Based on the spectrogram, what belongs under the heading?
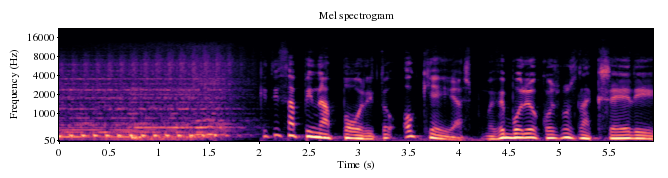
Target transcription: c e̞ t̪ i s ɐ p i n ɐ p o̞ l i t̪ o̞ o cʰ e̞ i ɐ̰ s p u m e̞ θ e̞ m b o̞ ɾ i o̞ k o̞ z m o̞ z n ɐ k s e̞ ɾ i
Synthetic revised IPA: c e̞ t̪ i θ ɐ p i n ɐ p o̞ ɾ i t̪ o̞ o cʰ e̞ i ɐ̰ s p u m e̞ ð e̞ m b o̞ ɾ i o̞ k o̞ z m o̞ z n ɐ k s e̞ ɾ i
